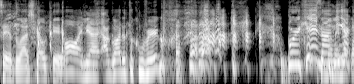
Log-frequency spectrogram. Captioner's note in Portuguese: risos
